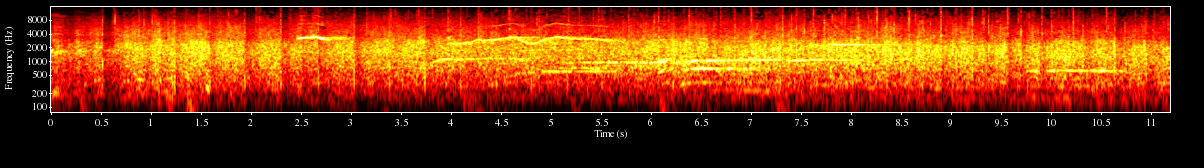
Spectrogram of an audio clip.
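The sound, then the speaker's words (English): Audience applause and a standing ovation after a speech in a debate on a motion: sustained, dense clapping that holds steady throughout, with scattered voices rising over it. “I think Anne Applebaum certainly got the most applause there and a standing ovation from your fellow speaker there.”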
